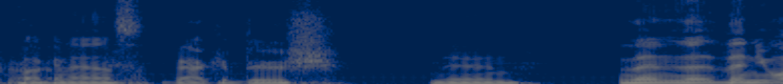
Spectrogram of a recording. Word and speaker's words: Nacogdoches: N- It's Nacogdoches. Oh, there's no U. Almost douches.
